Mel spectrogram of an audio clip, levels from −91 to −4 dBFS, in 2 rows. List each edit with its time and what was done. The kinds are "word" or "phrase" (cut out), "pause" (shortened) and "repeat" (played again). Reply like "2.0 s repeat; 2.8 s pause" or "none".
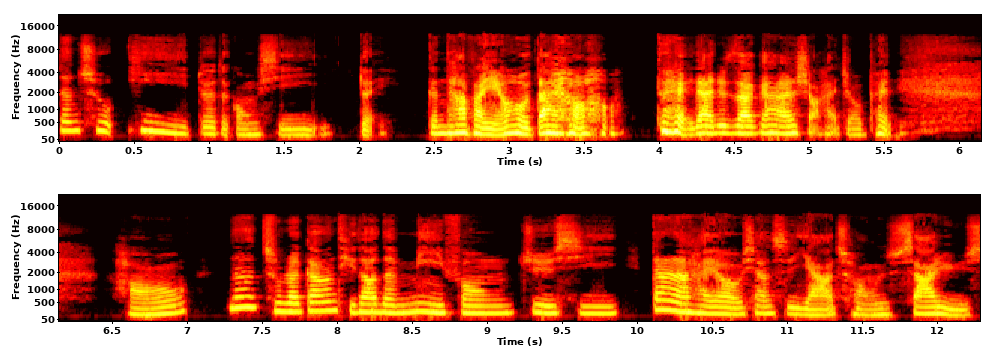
1.9 s pause; 10.0 s pause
